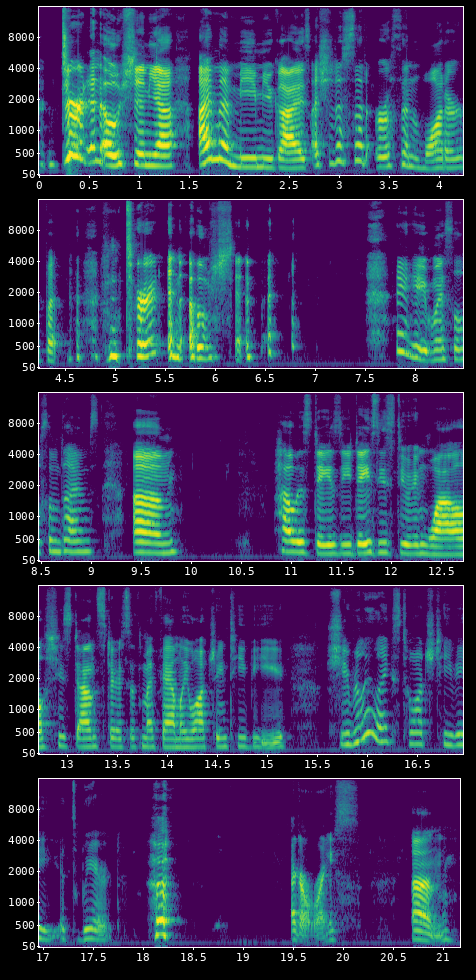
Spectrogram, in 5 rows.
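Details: Woman, 24, with Tourette syndrome, producing the vocal tic phrase "I got rice" during a livestream; she says this tic does not sound like her normal voice and that her tics can vary in pitch and volume. Vocal tic (Tourette syndrome).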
